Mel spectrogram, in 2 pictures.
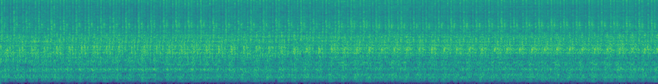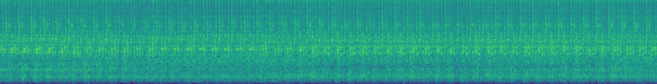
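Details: Aircross with the oil pressure light on: sharp, even tapping about four times a second over idle, an oil-starved engine knock.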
